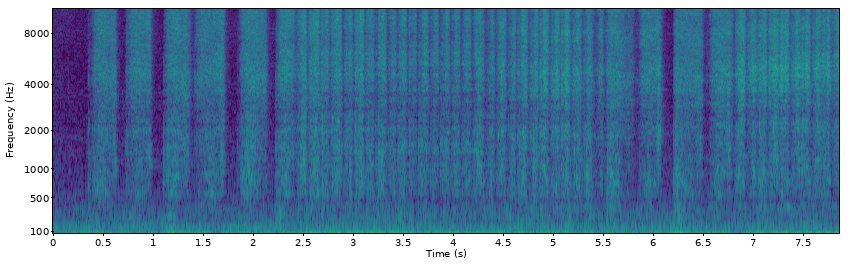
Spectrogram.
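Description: A paintbrush scrubs paint onto canvas for a covered-bridge landscape with pine trees, making a steady, close, dry rubbing hiss in quick repeated strokes that runs throughout without speech.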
